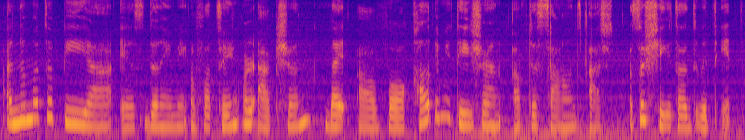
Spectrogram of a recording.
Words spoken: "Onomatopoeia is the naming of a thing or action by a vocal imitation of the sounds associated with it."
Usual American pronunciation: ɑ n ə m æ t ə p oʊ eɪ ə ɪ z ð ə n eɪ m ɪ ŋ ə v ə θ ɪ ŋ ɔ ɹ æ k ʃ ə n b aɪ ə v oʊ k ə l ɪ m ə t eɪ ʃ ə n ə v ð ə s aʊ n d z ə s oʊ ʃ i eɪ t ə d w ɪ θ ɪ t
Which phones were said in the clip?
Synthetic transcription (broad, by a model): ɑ n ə m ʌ t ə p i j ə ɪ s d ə n eɪ m ɪ ŋ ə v ə t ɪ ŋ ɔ ɹ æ k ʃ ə n b aɪ ə v oʊ k ə l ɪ m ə t eɪ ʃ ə n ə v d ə s aʊ n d s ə s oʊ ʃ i eɪ t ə d w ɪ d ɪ t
